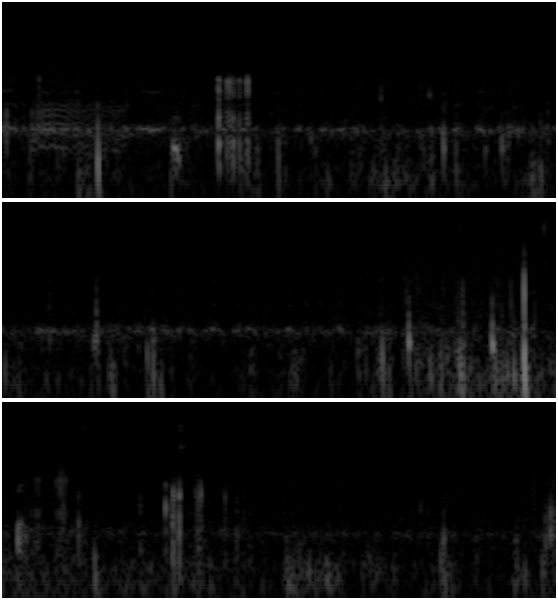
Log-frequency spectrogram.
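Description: Irregular gurgling and rumbling bowel sounds with quiet gaps; ordinary stomach growling after a large meal, a normal digestive sound.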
